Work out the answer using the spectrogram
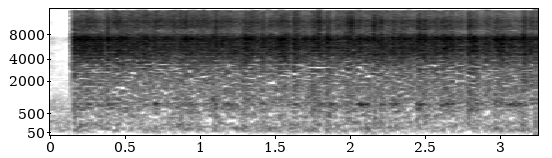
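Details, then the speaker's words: Pressure cooker on high-pressure setting cooking chicken; sudden steady sharp hiss with no rhythm as steam escapes, collar seal suspected not airtight, heat turned off quickly; steam leak hiss. "There were some minor problems during the suppression, it is estimated that the airtightness of the collar is not enough You can hear strange noises, so quickly turn off the fire"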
